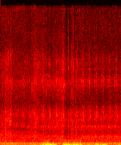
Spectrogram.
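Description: Wind buffeting the microphone: a gusty low rumble that swells about a second in.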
